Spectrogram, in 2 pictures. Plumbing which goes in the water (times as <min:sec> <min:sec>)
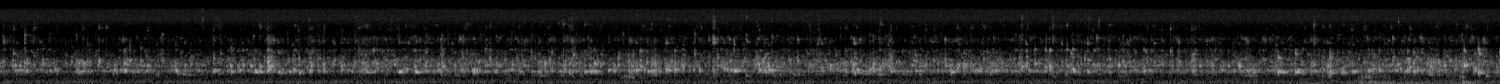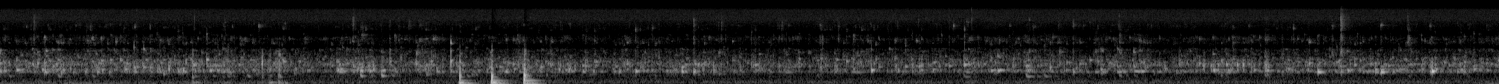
0:12.8 0:18.1, 0:19.6 0:20.6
